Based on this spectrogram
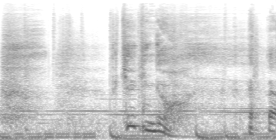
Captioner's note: laugh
